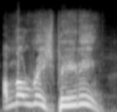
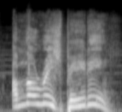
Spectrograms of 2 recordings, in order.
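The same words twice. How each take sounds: The two takes are said the same way.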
